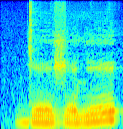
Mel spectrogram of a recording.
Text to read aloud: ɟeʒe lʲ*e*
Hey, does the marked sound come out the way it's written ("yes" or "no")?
yes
